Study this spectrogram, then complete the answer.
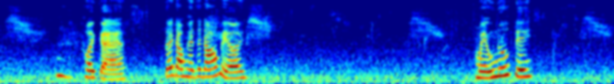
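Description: Two young women talk calmly nearby.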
